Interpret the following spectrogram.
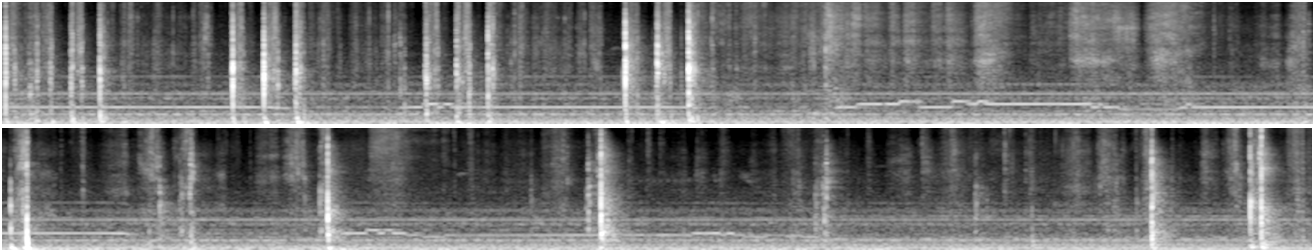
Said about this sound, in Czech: A já už se dívám na vaši fotku, míchám u toho karty a my se spolu podíváme, co nám rod poví o vás dvou.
